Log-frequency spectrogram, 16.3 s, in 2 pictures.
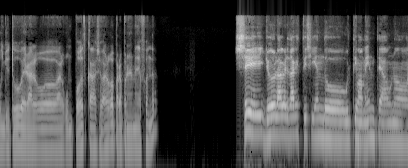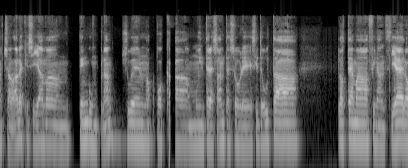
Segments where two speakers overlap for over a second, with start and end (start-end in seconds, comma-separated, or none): none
